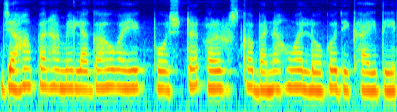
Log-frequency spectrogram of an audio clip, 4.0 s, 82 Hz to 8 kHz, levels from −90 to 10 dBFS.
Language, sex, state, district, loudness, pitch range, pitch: Hindi, female, Bihar, Saharsa, -17 LUFS, 215-230 Hz, 225 Hz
